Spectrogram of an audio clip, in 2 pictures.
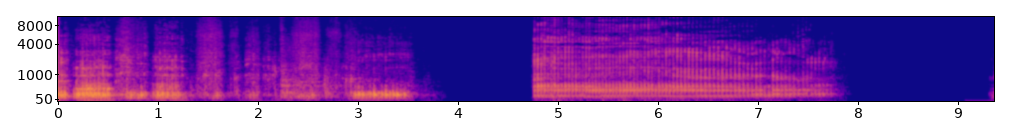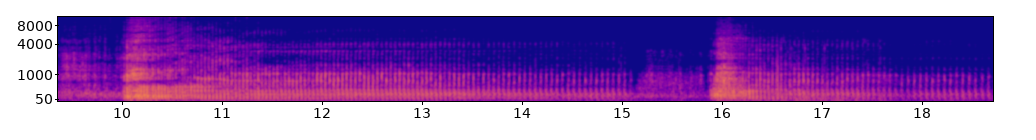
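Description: Jaguar growling in separate calls. First comes a quick run of short grunts, then after a pause a growl of about three seconds. After another pause there is a long growl that fades away over about six seconds, and near the end a fresh growl starts loud and trails off.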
